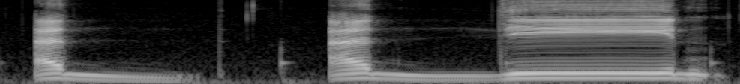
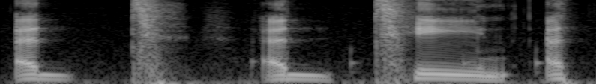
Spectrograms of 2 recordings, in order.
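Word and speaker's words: الدين: Maliki yawmiddin, ad-din, ad-din, rather than to say ad-teen, so you let the air come out, becomes like dal.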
